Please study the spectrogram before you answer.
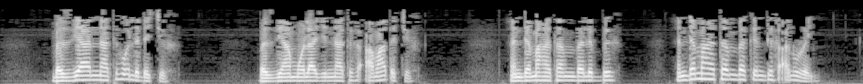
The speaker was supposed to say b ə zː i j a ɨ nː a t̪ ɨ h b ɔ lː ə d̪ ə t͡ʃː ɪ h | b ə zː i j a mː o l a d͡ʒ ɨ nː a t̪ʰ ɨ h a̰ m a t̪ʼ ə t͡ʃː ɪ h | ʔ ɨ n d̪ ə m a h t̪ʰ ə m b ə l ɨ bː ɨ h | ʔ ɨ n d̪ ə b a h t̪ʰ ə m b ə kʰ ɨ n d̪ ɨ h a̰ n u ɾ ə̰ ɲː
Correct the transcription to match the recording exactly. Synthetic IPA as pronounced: b ə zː i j a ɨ nː a t̪ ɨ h w ɔ lː ə d̪ ə t͡ʃː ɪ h | b ə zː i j a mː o l a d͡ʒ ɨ nː a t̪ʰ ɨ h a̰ m a t̪ʼ ə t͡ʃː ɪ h | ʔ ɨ n d̪ ə m a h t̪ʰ ə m b ə l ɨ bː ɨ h | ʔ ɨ n d̪ ə m a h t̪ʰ ə m b ə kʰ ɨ n d̪ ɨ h a̰ n u ɾ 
